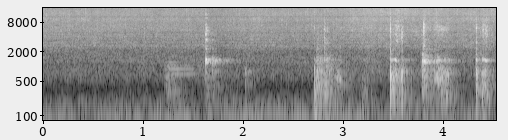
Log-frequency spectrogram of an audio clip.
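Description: Chopped onions, garlic and green chillies sizzling with a steady hiss in a steel kadai. A steel spoon stirs them, scraping and clinking against the pan several times in the second half.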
